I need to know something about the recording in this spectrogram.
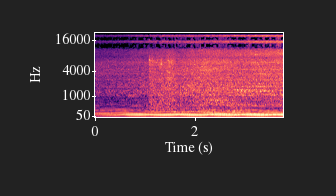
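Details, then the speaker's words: Car with notorious timing-chain-stretch engine, 149,000 on the dash, Skunk2 Mega Power exhaust, no check engine light, starter solenoid suspected bad: fresh start settles into a steady even idle, deep exhaust note, no ticking or misses; normal idle. "It sounds good. We got Skunk 2 Mega Power exhaust."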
